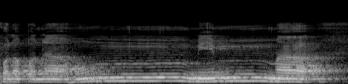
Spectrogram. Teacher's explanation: میں ادغام ہوگا، ادغام شفوی ہے، غنہ کریں گے، خلقناہم مما، مما میں بھی غنہ ہے، میم مشدد دونوں جگہ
